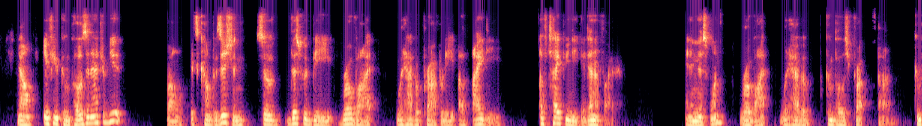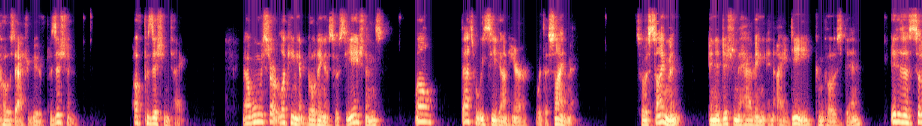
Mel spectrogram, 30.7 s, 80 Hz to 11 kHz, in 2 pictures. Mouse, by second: 5.5 click, 6.8 click, 8.4 click, 11.3 click, 13.8 click, 16.4 click, 21.7-23.0 drag, 25.2 click, 29.7 click.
